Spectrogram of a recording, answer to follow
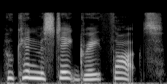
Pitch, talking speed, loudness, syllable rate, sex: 265 Hz, 180 wpm, -15 LUFS, 4.3 syllables/s, female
